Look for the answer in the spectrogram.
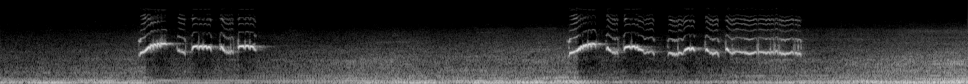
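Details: Morning song of an orange-headed thrush, played to stimulate birds to sing, in two rich whistled phrases of rapid up-and-down notes separated by about three seconds of quiet hum.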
